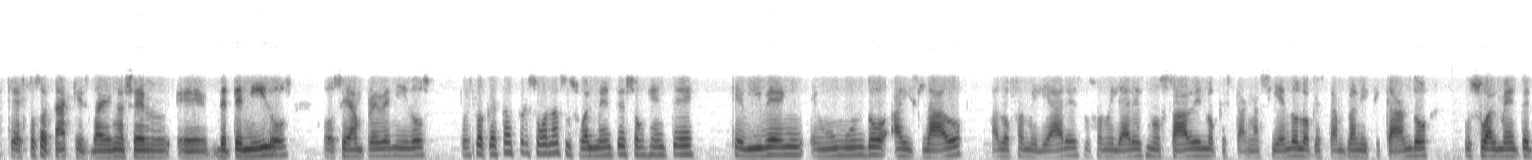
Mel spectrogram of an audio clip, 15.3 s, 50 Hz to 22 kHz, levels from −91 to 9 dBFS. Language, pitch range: Spanish, 125-145 Hz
